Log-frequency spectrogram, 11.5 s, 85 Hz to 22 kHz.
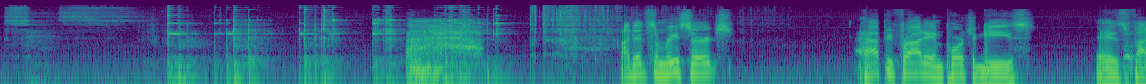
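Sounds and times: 
glasses clinking in a toast: 1.6 - 5.6
speech: 6.2 - 7.4, 8.6 - 10.4, 11.0 - 11.4.

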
